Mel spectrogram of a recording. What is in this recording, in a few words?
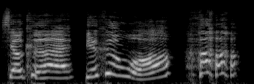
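Traditional Chinese; 回声; 守望先锋2; 终极技能; 小可愛，別恨我喔！哈哈。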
